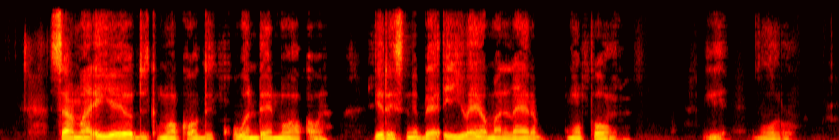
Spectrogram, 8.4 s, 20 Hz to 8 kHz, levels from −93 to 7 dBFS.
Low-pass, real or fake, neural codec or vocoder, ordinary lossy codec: 7.2 kHz; fake; codec, 16 kHz, 1 kbps, FunCodec, trained on LibriTTS, 50 frames a second; none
